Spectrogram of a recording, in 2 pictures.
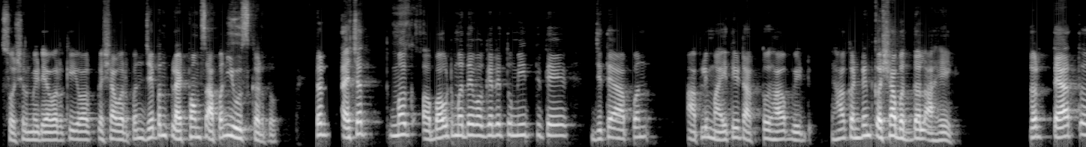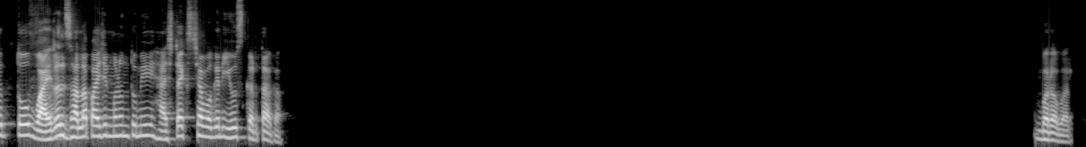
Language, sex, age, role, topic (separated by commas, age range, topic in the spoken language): Marathi, male, 25-29, host, मजकूर निवड व संपादन करताना सर्वात महत्त्वाचे काय असते?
